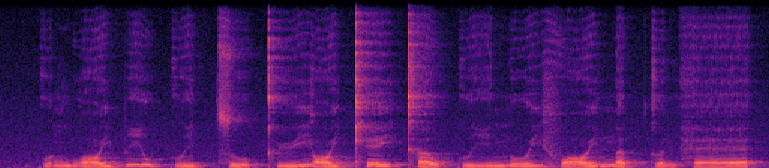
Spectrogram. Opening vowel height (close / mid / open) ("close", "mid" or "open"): open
